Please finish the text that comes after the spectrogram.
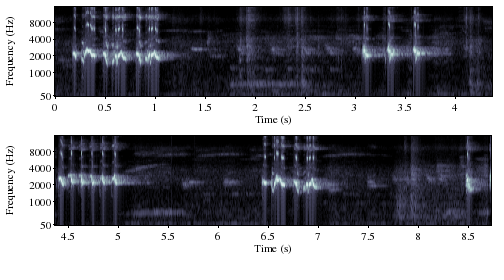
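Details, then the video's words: Yellow-vented bulbul calling in the morning, used to stir other bulbuls into song: quick bursts of three or four bright, bubbly chirps, repeated every couple of seconds, with lower buzzy notes between the bursts. "Panggilan trucukan gacor Cuk cuk Ropel pagi hari ini SUARA PINTAR menjadikan trucuk lain jadi gacor"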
